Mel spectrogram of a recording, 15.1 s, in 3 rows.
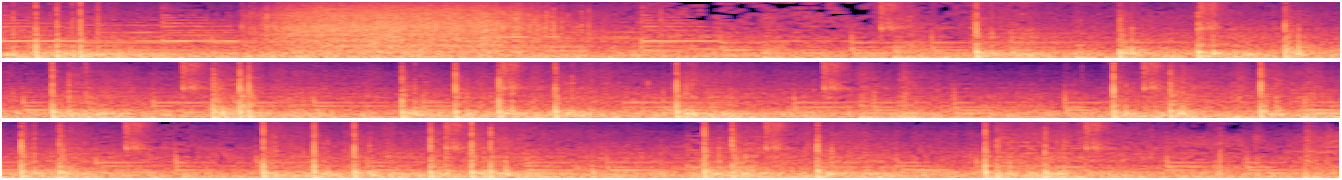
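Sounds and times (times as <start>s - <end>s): fireworks cracks and bangs: 0.0s - 8.6s, 9.2s - 15.0s
music: 0.0s - 15.0s.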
